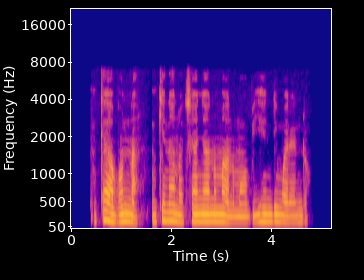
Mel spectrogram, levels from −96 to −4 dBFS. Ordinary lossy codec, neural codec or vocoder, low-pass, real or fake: none; none; 7.2 kHz; real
